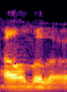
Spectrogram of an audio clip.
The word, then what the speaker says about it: Almelo: of our customers over in the Netherlands, Gemeente Almelo, if I pronounced that right, Yeah, you did.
